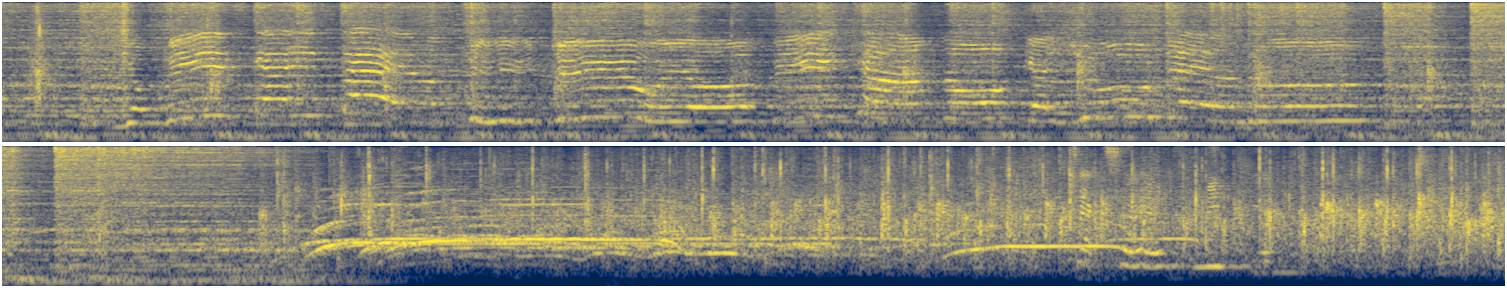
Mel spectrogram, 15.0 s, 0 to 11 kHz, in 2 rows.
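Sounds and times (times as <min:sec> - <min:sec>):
audience applauding and cheering: 0:00.0 - 0:02.1, 0:06.2 - 0:15.0
song backing track: 0:00.0 - 0:09.5.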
